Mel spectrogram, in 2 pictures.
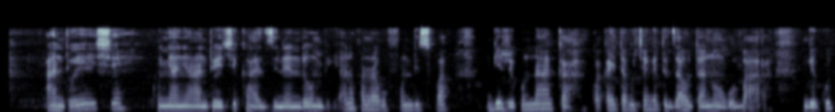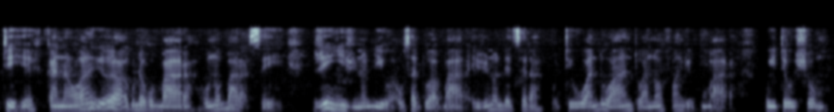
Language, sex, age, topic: Ndau, female, 18-24, health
